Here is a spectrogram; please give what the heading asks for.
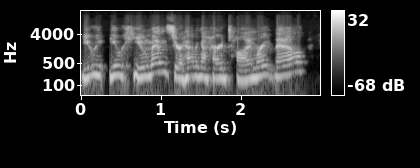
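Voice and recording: At a moderate pace, a man uses a put-on character voice with a high pitch.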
